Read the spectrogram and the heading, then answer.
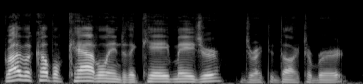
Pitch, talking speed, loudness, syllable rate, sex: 130 Hz, 200 wpm, -19 LUFS, 5.7 syllables/s, male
